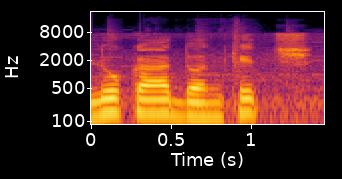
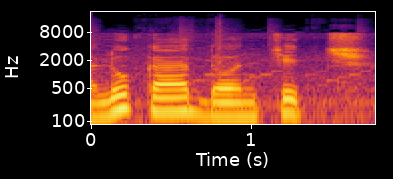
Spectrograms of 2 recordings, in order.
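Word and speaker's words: Luka Dončić: Dati po kasi ang pronunciation ko ay Luka Doncic. Pero I think mas tama na Luka Doncic.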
